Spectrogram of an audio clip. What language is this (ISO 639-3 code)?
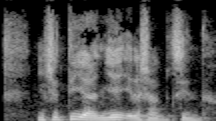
kin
